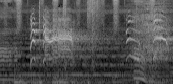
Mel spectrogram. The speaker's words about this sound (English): It was only a monkey.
